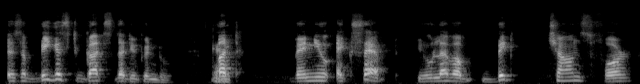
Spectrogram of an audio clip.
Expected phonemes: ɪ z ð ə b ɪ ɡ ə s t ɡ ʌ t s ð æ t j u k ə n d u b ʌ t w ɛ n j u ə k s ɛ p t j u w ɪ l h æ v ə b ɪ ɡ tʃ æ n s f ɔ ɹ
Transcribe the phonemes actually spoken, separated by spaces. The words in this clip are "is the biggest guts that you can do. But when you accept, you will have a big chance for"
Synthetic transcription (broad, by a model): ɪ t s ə b ɪ ɡ ə s t ɡ ʌ t s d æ t j u k ə n d u b ʌ t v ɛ n j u ə k s ɛ p t j u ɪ l h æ v ə b ɪ ɡ tʃ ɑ n s f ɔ ɹ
